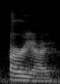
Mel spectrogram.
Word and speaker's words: REI: Is that re or rye pronounced? REI.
